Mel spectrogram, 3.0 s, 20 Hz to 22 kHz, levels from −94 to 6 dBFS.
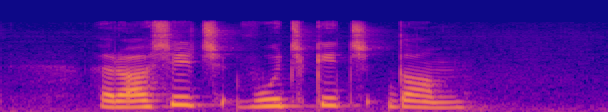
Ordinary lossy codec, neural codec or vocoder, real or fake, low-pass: none; none; real; 9.9 kHz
